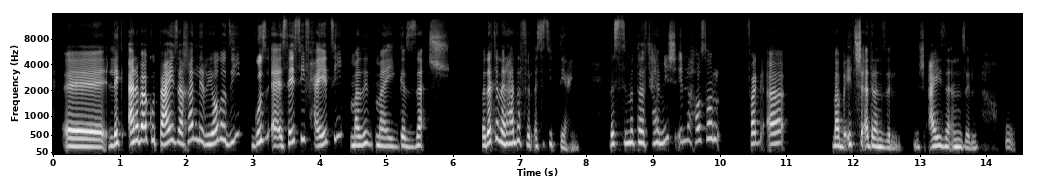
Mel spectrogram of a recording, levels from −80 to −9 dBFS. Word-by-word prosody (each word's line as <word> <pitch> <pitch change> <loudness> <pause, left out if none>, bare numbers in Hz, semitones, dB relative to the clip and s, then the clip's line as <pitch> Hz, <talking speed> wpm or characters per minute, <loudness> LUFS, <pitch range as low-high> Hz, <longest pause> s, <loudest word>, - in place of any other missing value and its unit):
آآ، 200 -2 +6
لك 265 +6 +3
أنا 370 - +9
بقى 365 0 +6
كنت 360 -6 -4
عايزة 310 +3 +5
أخلي 365 +5 -2
الرياضة 300 +8 +1
دي 300 +6 -3 0.3
جزء 330 - 0
أساسي 290 - 0
في 360 - -18
حياتي 260 - 0 0.2
ما 230 0 +1
تت 260 -2 -10
ما 225 -3 0
يتجزأش. 210 +1 -5 0.5
فده 260 +6 +5
كان 380 -2 -3
الهدف 285 +1 -1
الأساسي 240 +4 -8
بتاعي. 155 - -13 0.5
بس 270 +2 -3
ما 300 +1 +1
تفهميش 305 - -4
إيه 465 - -12
اللي 365 +1 -11
حصل، 385 +4 -5 0.4
فجأة 280 0 -2 0.7
ما 220 0 +2
بقيتش 260 +8 -2
قادرة 230 -3 0
أنزل، 185 -4 -4 0.2
مش 190 -2 -14
عايزة 205 +1 0
أنزل. 175 -4 -3 0.4
و 180 -1 -15
265 Hz, 155 wpm, -21 LUFS, 210-315 Hz, 0.7 s, أنا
